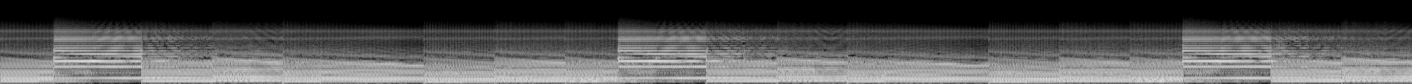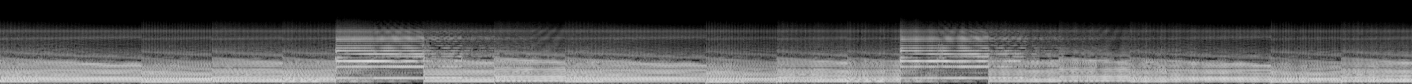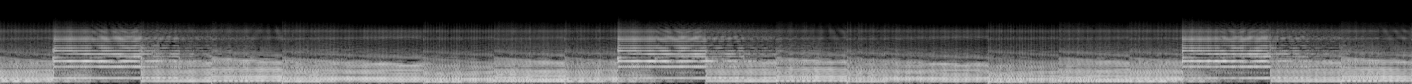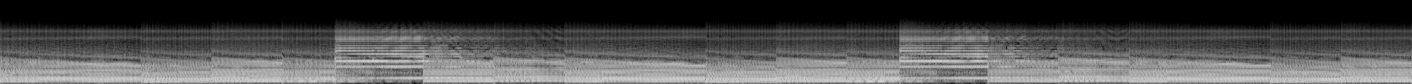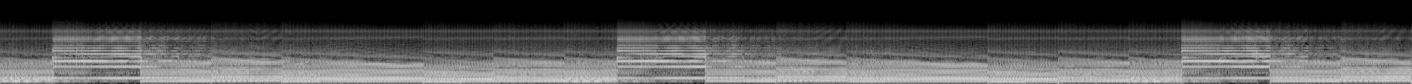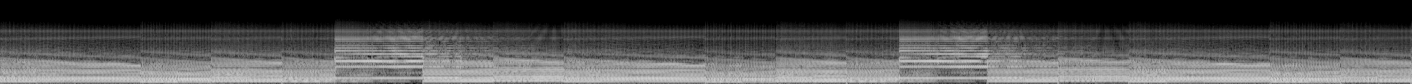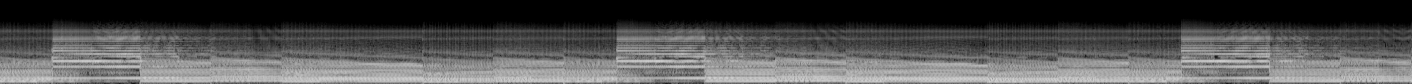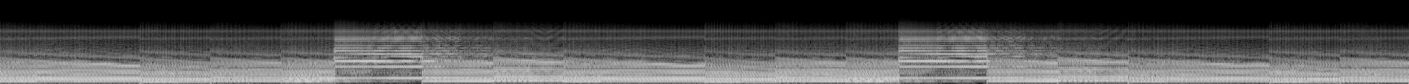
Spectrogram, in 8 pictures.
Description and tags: Industrial sound efect
Just used the LFO and the pan. Annoying and dark. Use it and leave me a reply. Thanks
